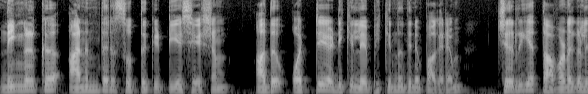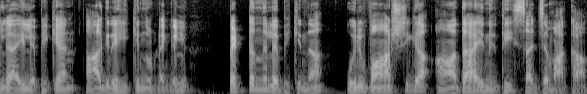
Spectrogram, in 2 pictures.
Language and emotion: Malayalam, neutral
